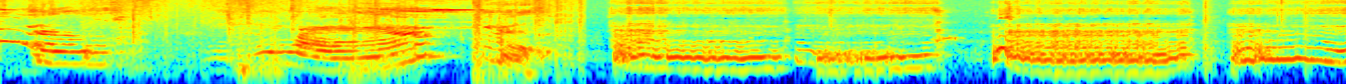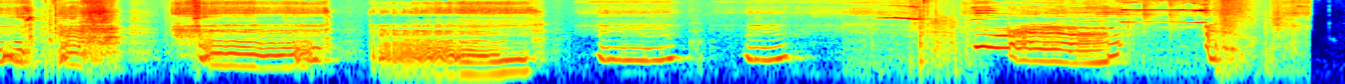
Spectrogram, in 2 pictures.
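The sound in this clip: A dog wails and howls in many drawn-out, wavering, high-pitched cries, each separated by short pauses, loud and alone.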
